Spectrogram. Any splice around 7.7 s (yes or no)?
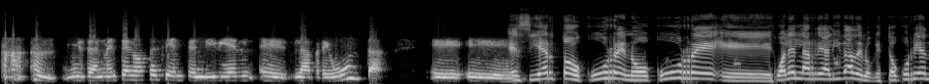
yes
